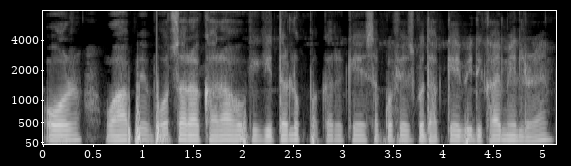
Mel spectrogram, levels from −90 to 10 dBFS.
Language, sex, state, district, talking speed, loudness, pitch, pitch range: Hindi, male, Arunachal Pradesh, Papum Pare, 245 wpm, -18 LUFS, 110 Hz, 110-115 Hz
